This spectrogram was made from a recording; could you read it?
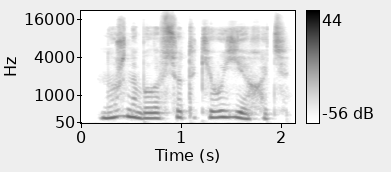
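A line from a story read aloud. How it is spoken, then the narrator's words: Quiet voice. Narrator (Russian): тихо сказала Лера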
